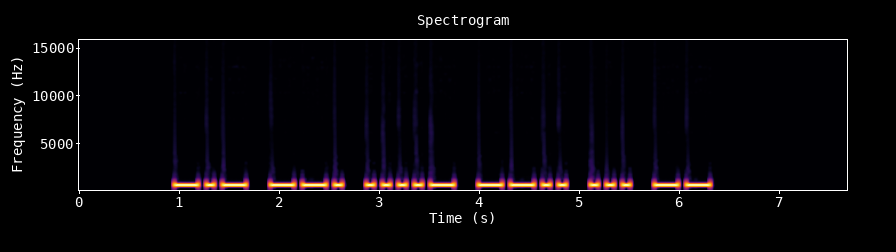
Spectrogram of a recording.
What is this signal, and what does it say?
Morse code, heard as a keyed tone, about 15 wpm, 700 Hz. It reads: KG4ZSM
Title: USA Call Signs - 6 Characters - Repeated 2x - 15wpm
